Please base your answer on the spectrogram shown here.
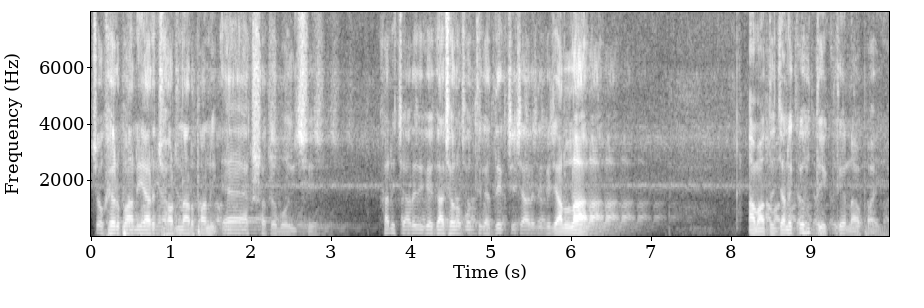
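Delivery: hushed sad telling. A narrator's reading. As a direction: drop the voice to a sad hush. Sad story moment, voice drops. (নরম দুঃখী স্বরে)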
